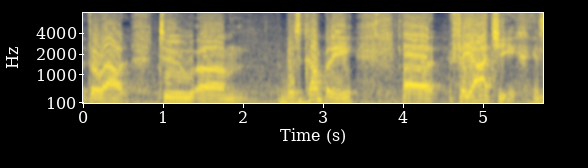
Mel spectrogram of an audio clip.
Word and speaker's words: Feyachi: So tonight, we have, first of all, huge thanks that we like to throw out to this company, Feyachi is how you say it.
